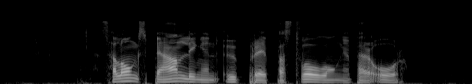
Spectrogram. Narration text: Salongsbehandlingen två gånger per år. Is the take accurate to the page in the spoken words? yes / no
no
